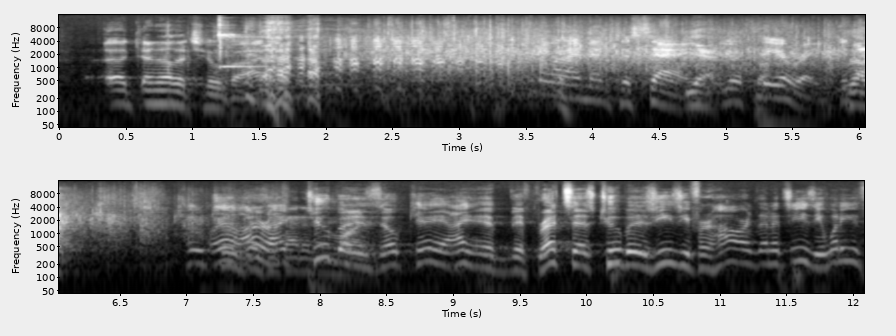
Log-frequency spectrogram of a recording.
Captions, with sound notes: SORRY TO BLOW YOUR, YOU KNOW, THE THING THAT YOU DON'T. ANOTHER TUBA. [LAUGHTER] YOU KNOW WHAT I MEANT TO SAY, YOUR THEORY, YOU KNOW. WELL, ALL RIGHT, TUBA IS OKAY.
